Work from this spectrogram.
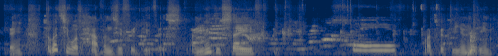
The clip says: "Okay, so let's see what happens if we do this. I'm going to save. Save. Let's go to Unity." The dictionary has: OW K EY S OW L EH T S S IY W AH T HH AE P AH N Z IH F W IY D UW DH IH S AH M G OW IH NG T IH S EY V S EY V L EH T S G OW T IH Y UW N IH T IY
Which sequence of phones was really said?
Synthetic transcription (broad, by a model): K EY S OW L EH T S S IY W AH T HH AE P AH N Z IH F W IY D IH DH IH S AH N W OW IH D T IH S EY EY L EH T S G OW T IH Y UW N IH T IY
